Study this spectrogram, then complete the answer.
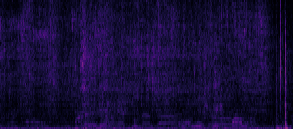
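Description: Carrots being stirred in a brown sugar glaze in a pan, a steady soft sizzle under a voice talking, with a couple of louder spoon scrapes at the end.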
